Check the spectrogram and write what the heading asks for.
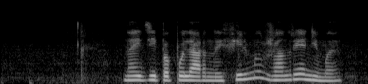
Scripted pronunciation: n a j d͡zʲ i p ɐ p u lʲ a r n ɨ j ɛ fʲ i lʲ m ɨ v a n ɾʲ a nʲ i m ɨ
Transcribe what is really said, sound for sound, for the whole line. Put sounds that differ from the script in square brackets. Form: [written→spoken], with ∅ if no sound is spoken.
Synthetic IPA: n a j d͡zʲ i p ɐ p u lʲ a r n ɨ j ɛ fʲ i lʲ m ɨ [v→ʐ] a n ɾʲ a nʲ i m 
